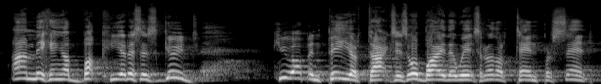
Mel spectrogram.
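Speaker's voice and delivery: high, loud, self-satisfied crowing; greedy tax collector. Acted. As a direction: play a brazen taxman working the queue. Voicing greedy tax collector's pitch.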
